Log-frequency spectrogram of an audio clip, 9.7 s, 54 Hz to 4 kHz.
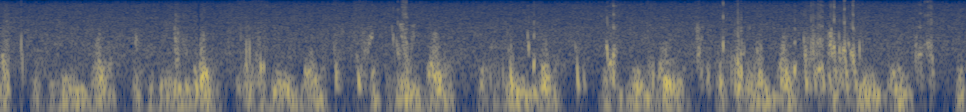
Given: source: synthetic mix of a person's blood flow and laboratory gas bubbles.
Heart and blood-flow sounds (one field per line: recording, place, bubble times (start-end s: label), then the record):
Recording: Doppler ultrasound of blood flow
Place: precordium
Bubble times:
0.00-0.11 s: bubbles
0.17-0.26 s: bubbles
1.33-1.40 s: bubbles
1.72-1.91 s: bubbles
2.35-2.67 s: bubbles
3.32-3.45 s: bubbles
3.53-3.73 s: bubbles
3.90-4.15 s: bubbles
4.84-5.18 s: bubbles
5.25-5.38 s: bubbles
5.72-5.87 s: bubbles
6.03-6.21 s: bubbles
6.46-6.56 s: bubbles
6.93-7.64 s: bubbles
7.91-7.99 s: bubbles
8.02-8.63 s: bubbles
9.13-9.35 s: bubbles
From the record:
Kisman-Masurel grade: 242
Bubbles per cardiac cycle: several, 3 to 8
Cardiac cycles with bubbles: 100%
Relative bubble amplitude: moderate (0.250 to 0.450)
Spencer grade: 3 (all of the cardiac periods contain showers or single bubble signals, but not dominating or overriding the cardiac motion signals)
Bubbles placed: only in the low amplitude regions of the cardiac cycle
